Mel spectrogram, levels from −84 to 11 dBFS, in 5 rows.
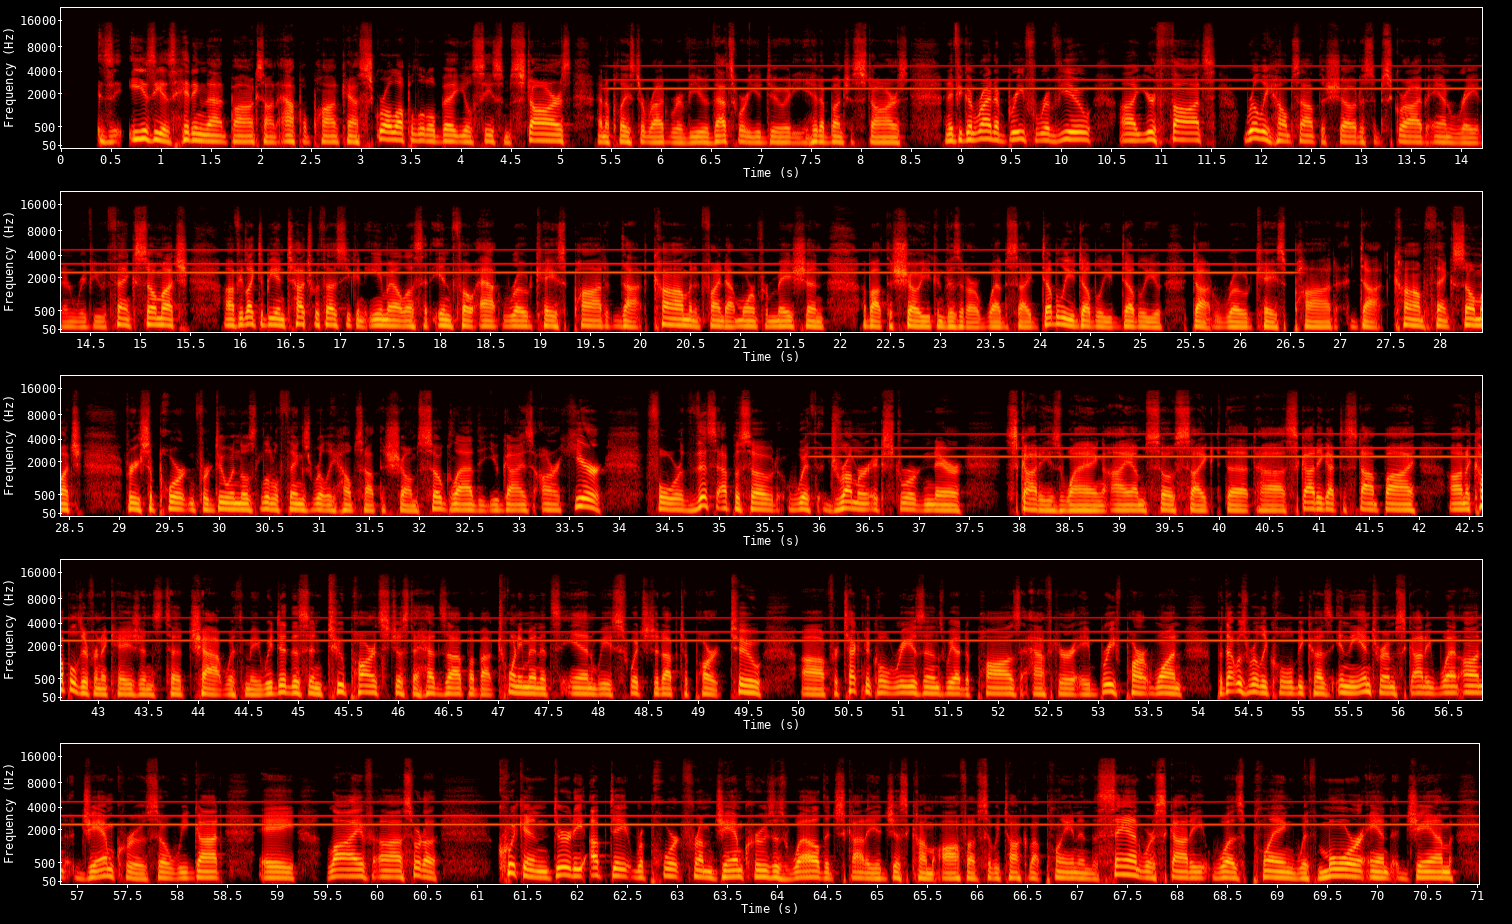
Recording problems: high-pitched whine; loud; from 5.5 to 27 s and from 36 s on; 2.5 kHz, 8 dB below the speech

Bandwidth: 15 kHz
